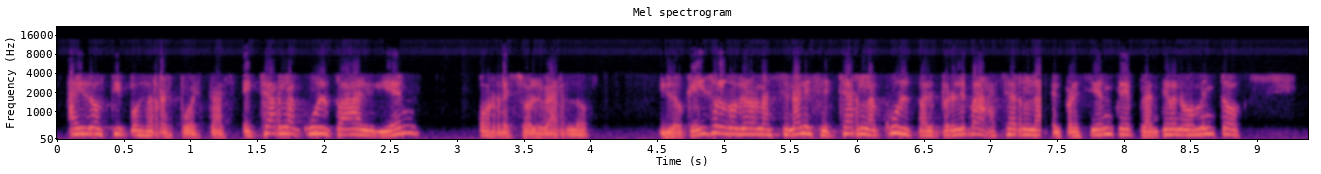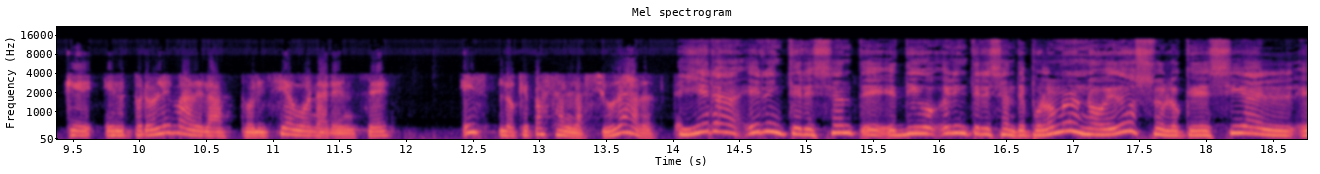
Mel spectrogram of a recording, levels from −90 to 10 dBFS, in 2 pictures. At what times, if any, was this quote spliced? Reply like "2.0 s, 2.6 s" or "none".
7.4 s, 14.0 s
